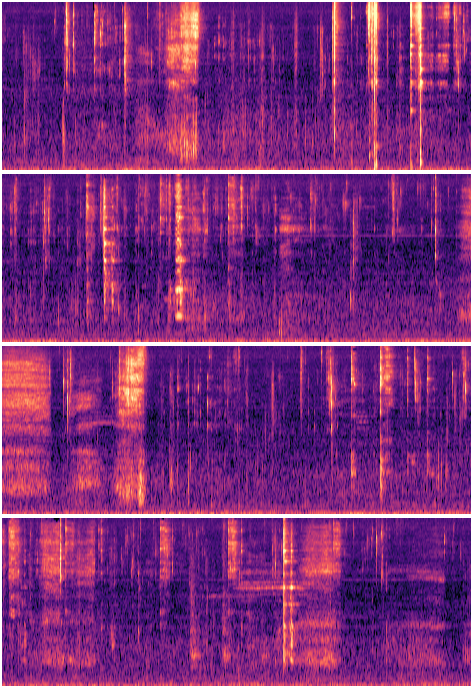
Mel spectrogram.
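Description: Close-miked chewing and mouth sounds of someone eating masala instant noodles, with scattered sharp clicks of a metal fork against a glass bowl.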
